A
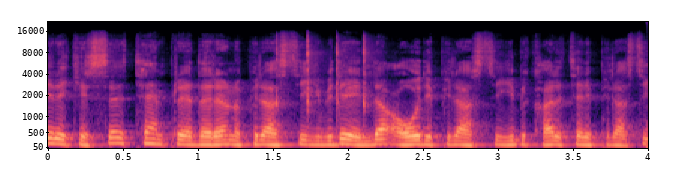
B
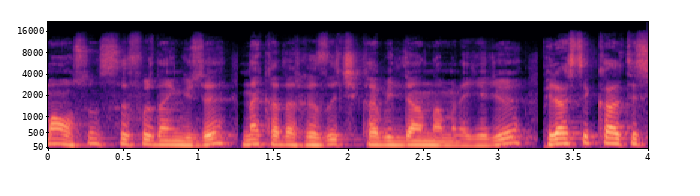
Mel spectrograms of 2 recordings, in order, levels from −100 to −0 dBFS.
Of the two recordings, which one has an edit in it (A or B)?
B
